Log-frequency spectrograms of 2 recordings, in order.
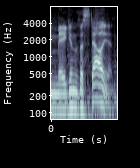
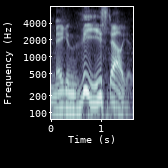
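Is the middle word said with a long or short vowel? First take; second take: short; long. First: The middle word has a short, reduced vowel. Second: The middle word has a long 'ee' vowel. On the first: The name is treated as spelled with one E. "if it was only one E in the name, I would just say" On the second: The name is treated as spelled with two E's. "It has two E's. So I say"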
